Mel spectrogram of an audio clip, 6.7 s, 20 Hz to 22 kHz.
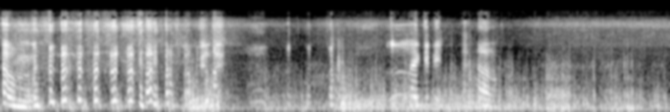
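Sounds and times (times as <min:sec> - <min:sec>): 
outdoor wind noise on the microphone: 0:00.0 - 0:06.6
speech: 0:00.1 - 0:02.3, 0:04.0 - 0:05.7
laughter: 0:00.3 - 0:03.4.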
